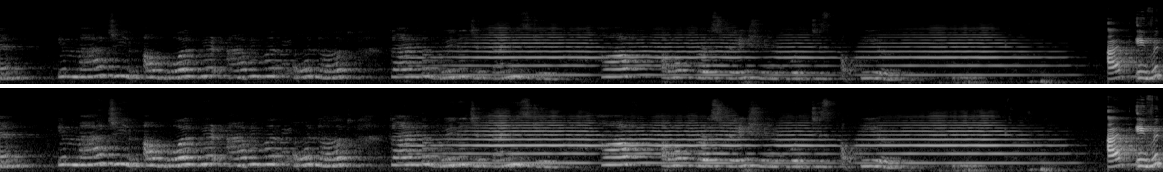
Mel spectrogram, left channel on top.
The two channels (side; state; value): left; quieter; 6.4 dB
